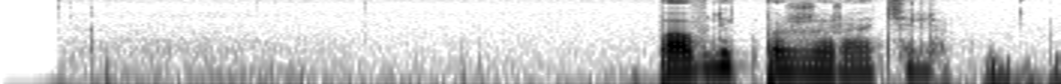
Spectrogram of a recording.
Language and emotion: Russian, neutral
